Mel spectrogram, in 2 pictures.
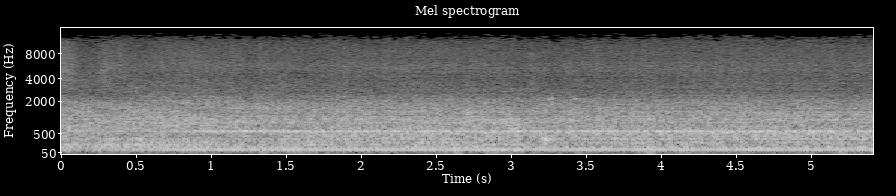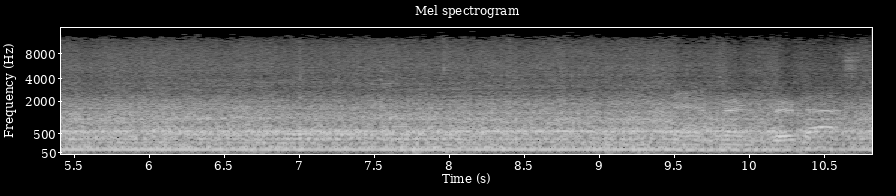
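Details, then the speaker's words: Whirlpool Cabrio dryer after replacing the squealing idler pulley: steady even hum with a soft constant motor tone and no squeal or chirp at start-up; drum drive sounds healthy. "power back on let's start it up see the squeeze gone"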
